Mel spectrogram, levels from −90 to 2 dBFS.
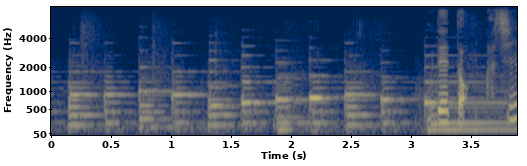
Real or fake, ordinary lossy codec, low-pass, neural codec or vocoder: real; none; none; none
